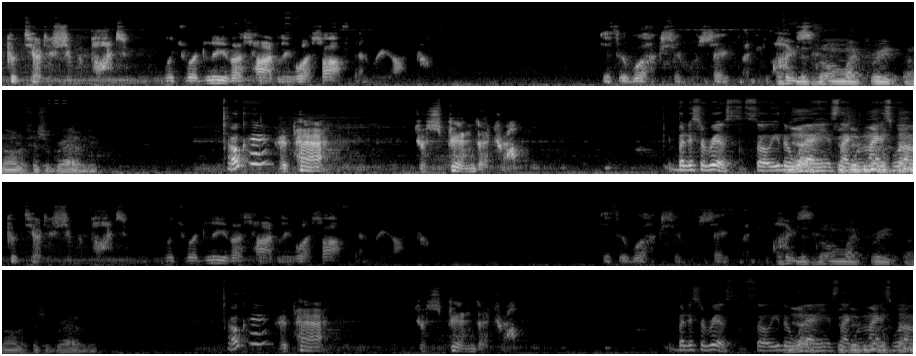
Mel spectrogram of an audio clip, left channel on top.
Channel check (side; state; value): right; quieter; 16.1 dB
